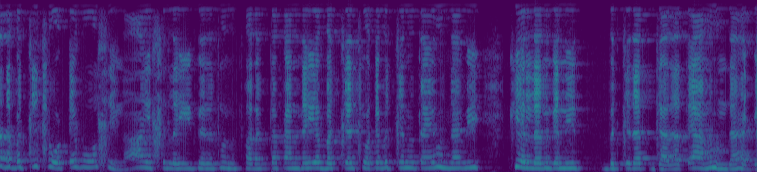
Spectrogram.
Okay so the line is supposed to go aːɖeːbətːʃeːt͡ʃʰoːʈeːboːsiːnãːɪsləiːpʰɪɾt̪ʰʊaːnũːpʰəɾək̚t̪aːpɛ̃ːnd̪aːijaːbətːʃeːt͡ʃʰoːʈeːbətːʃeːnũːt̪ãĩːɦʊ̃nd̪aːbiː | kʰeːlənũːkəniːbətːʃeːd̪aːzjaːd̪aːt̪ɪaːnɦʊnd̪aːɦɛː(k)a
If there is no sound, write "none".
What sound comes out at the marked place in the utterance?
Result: ɡ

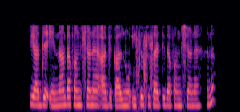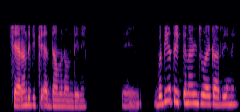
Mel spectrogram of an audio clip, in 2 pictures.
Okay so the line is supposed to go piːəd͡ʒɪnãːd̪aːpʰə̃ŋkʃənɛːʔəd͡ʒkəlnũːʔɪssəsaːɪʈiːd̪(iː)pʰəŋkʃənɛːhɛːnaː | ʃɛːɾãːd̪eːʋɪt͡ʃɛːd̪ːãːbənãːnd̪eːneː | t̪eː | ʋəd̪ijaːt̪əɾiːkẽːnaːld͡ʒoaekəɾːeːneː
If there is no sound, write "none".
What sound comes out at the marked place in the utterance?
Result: aː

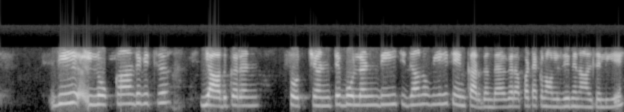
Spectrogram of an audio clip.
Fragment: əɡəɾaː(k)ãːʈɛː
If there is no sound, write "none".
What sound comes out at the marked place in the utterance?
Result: p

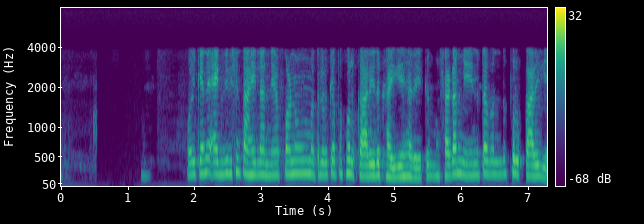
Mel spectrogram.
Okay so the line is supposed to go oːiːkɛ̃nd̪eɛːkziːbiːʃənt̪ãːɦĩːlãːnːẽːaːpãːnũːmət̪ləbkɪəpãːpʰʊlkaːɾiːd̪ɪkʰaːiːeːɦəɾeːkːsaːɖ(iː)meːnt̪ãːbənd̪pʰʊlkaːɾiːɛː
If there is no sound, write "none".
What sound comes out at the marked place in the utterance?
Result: aː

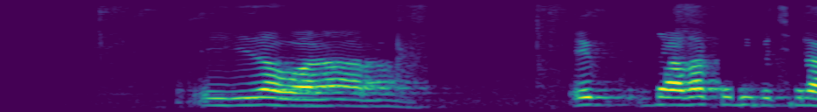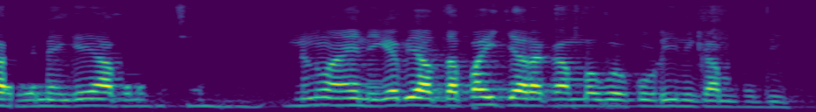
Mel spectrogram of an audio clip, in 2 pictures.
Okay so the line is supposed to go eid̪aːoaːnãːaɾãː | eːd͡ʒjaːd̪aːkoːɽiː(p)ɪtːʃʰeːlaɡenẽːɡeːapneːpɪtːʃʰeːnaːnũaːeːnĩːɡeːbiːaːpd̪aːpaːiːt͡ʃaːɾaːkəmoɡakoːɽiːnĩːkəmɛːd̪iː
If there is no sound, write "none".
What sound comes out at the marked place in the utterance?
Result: p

